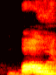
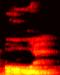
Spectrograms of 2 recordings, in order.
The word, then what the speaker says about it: bowl: ये जो आप देख रहे हैं ना कटोरी, इसको कई लोग बाउल कहते हैं. बाउल. बाउल नहीं प्रोनाउंस करते दोस्तों. इसको प्रोनाउंस करते हैं बोल.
